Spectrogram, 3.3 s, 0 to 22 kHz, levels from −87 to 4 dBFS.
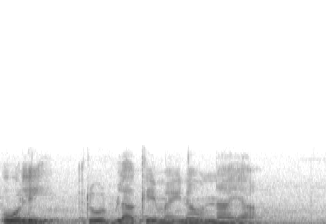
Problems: constant background noise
